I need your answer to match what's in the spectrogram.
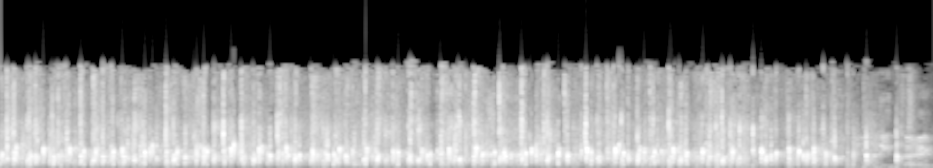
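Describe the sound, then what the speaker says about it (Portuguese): Loud, dense audience applause fills the room for a speaker at a talk on belief, sustained steadily throughout before fading into a few voices at the very end. "Uma salva de palmas para a Fátima."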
